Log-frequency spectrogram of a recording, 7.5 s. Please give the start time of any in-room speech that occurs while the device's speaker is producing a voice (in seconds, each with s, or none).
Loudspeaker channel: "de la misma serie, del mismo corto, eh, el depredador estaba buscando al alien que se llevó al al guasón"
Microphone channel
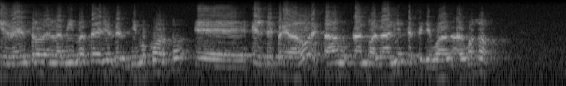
none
